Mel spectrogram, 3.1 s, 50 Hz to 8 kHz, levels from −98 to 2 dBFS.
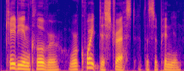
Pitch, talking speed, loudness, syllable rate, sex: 125 Hz, 175 wpm, -17 LUFS, 6.2 syllables/s, male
